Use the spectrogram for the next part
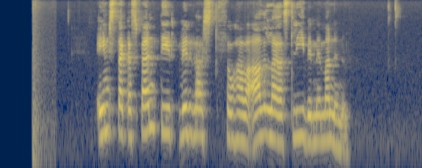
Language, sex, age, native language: Icelandic, female, 50-59, Icelandic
